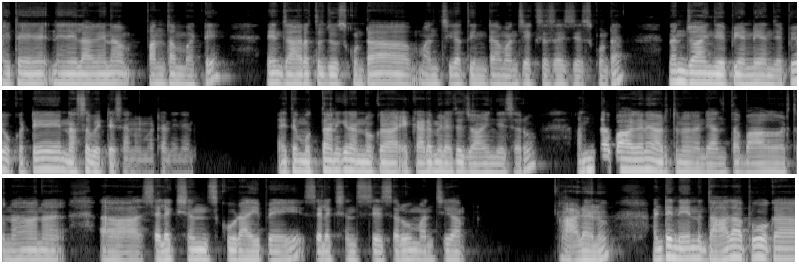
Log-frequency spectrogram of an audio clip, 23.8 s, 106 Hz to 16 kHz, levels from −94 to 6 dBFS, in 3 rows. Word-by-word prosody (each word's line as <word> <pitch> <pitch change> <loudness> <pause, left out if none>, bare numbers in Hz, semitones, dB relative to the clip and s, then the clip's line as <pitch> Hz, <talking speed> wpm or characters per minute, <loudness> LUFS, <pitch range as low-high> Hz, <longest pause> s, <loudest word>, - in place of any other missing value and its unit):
అయితే, 115 0 -1 0.3
నేనెలాగైనా 115 0 +2 0.3
పంతం 110 0 0
బట్టి, 100 +7 -4 0.6
నేను 120 0 +2
జాగ్రత్తగా 110 +1 +1
చూసుకుంటా 105 0 -2 0.5
మంచిగా 105 0 -2
తింటా 100 0 -2
మంచి 100 +2 -3
ఎక్సర్సైజ్ 100 -2 -5
చేసుకుంటా. 95 0 -5 0.5
నన్ను 135 0 +4
జాయిన్ 120 -1 +4
చేపియండి 105 -1 +3
అని 100 - +1
చెప్పి, 100 +8 -4
ఒకటే 105 +7 -2 0.3
నసబెట్టేసాను 100 -5 -1
అనమాట 85 0 -14
అండి 80 0 -14
నేను. 80 0 -16 0.9
అయితే, 110 +2 0
మొత్తానికి 120 +3 +2
నన్ను 110 -1 +3
ఒక 110 - -1 0.3
అకాడమీలో 110 0 +2
అయితే 110 +1 +1
జాయిన్ 100 0 +1
చేసారు. 95 - -4 0.5
అంతా 135 +5 +1
బాగానే 130 0 +5
ఆడుతున్నానండి. 105 -3 -1
అంత 100 +1 -6 0.2
బాగా 105 0 0
ఆడుతున్నా 105 +2 -4 0.2
నా 105 - +1 0.6
ఆహ్, 95 -1 0
సెలెక్షన్స్ 105 +1 +1
కూడా 105 -1 +2
అయిపోయాయి. 100 +3 -1 0.2
సెలెక్షన్స్ 100 0 -2
చేసేసారు. 100 +1 0
మంచిగా, 100 +1 -2 1.1
ఆడాను 100 +2 +2 0.5
అంటే 120 +6 +4
నేను 125 +1 +3 0.2
దాదాపు 135 +5 +3
ఒకా 125 +1 -1
105 Hz, 125 wpm, -21 LUFS, 100-115 Hz, 1.1 s, బాగానే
